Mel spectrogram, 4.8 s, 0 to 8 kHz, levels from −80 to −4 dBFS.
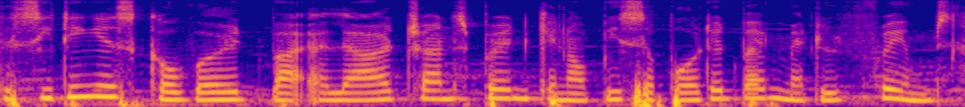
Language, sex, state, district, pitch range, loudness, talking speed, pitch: English, female, Assam, Kamrup Metropolitan, 210-245 Hz, -18 LUFS, 150 wpm, 225 Hz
